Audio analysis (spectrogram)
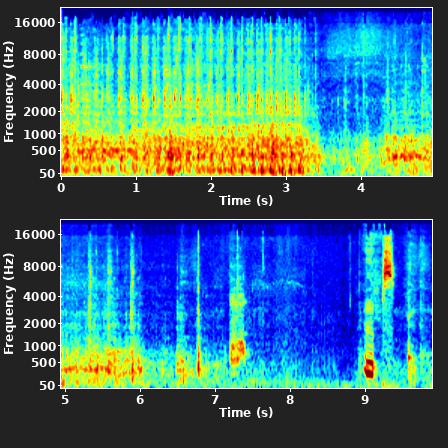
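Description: A sewing machine stitches seams on a fox soft toy with a fast, steady mechanical chatter that stops after about three seconds, followed by quieter handling noises and brief speech-like sounds.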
